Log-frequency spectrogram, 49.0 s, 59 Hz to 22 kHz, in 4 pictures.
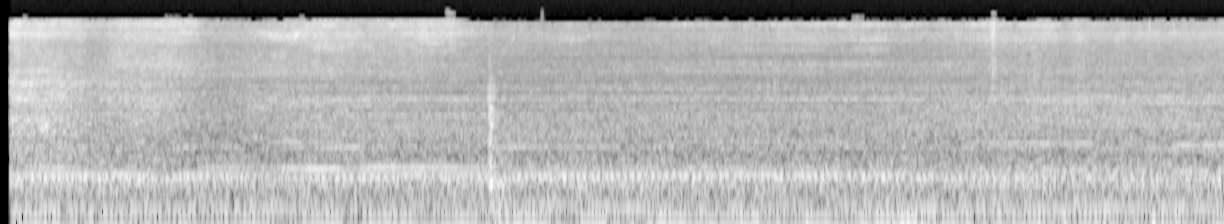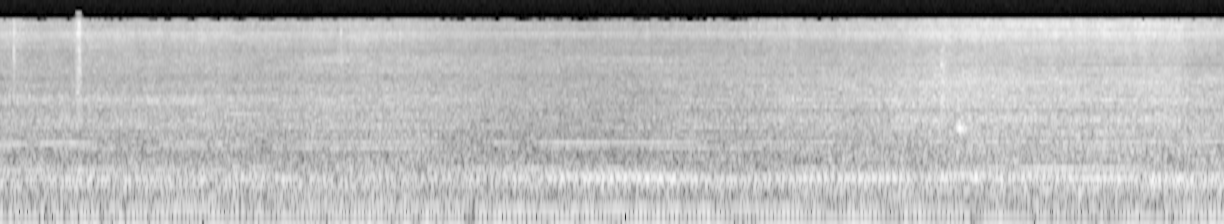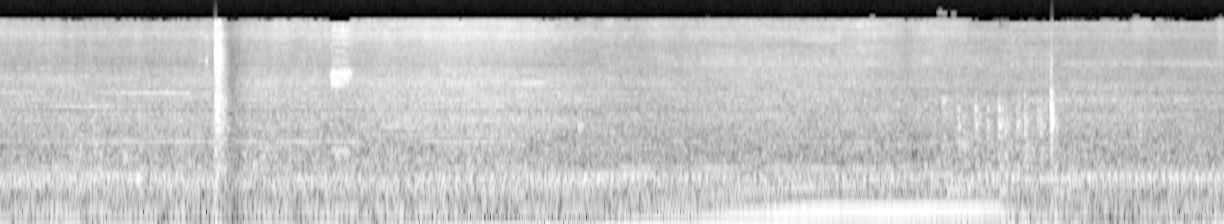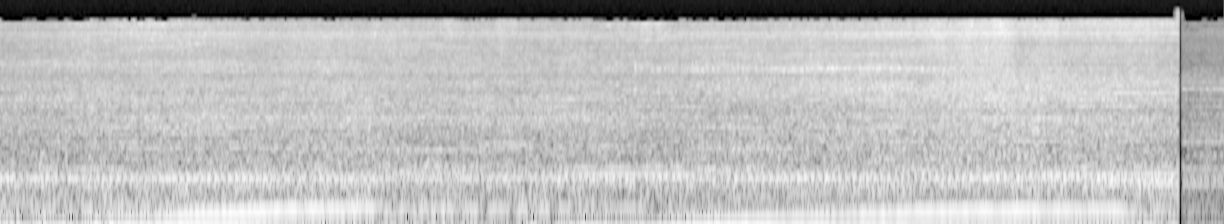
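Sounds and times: excavator diesel engine running: 0.1 - 48.9.

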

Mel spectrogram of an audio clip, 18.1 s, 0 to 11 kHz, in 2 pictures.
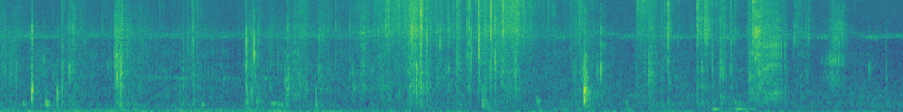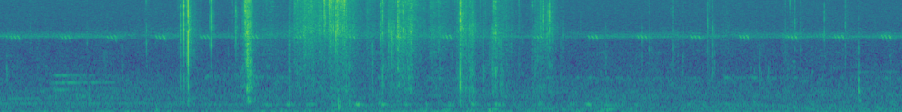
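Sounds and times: footsteps on dry brush: 0.0 - 8.6, 10.8 - 14.9
crickets chirping: 0.0 - 18.0.

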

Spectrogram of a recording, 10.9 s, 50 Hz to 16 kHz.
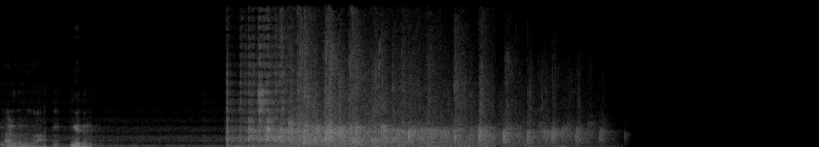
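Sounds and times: audience applause: 3.0 - 8.4.

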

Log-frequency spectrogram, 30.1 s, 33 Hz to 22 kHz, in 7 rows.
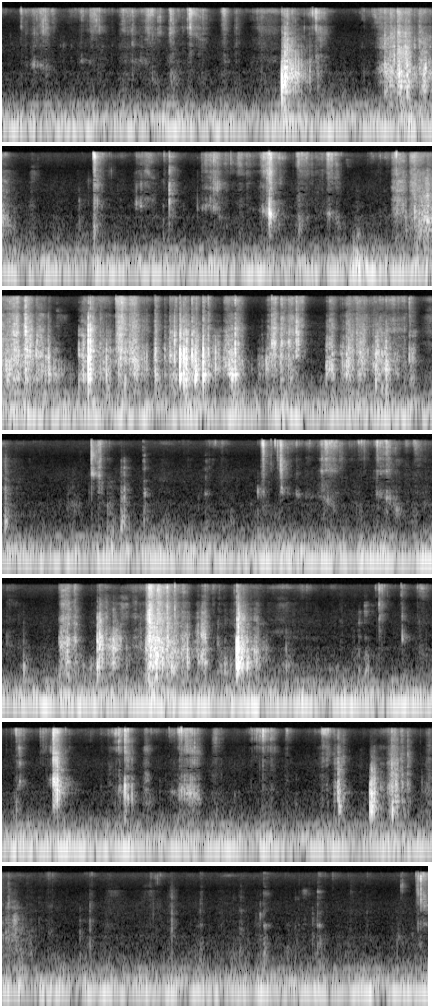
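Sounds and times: person chewing fries: 0.0 - 13.0, 13.7 - 19.8, 20.7 - 25.9, 27.2 - 30.0
steady low hum: 0.0 - 30.0
cardboard carton rustling: 17.8 - 19.8.

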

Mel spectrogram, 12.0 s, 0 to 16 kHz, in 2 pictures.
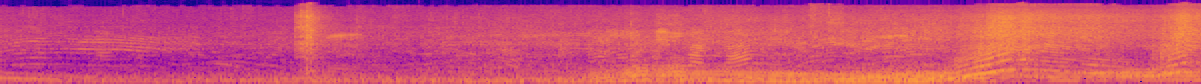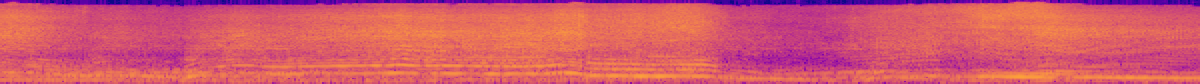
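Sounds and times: motorcycles revving past: 2.9 - 12.0.

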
